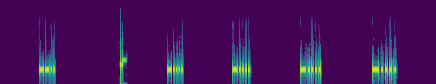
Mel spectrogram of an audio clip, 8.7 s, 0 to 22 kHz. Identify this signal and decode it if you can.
Morse code, heard as a keyed tone, about 37 wpm, spaced as for 8 wpm, 700 Hz. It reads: Z 6666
